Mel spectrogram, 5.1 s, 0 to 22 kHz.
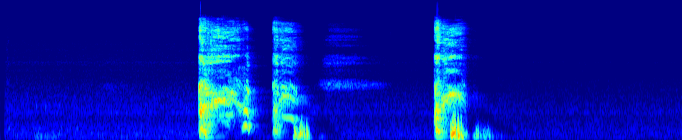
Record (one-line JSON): {"cough_length": "5.1 s", "cough_amplitude": 30741, "cough_signal_mean_std_ratio": 0.3, "survey_phase": "beta (2021-08-13 to 2022-03-07)", "age": "18-44", "gender": "Female", "wearing_mask": "No", "symptom_none": true, "smoker_status": "Never smoked", "respiratory_condition_asthma": false, "respiratory_condition_other": false, "recruitment_source": "REACT", "submission_delay": "1 day", "covid_test_result": "Negative", "covid_test_method": "RT-qPCR", "influenza_a_test_result": "Negative", "influenza_b_test_result": "Negative"}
